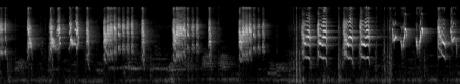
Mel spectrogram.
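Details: Long-tailed shrike song played as a clear, full tutor recording for young shrikes and to prompt shrikes to sing: harsh squawky bursts alternate with sharp high chirps and crisp harmonic notes in quick, irregular bursts.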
